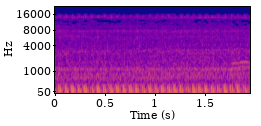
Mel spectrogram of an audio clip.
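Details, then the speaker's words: Honda Beat scooter, owner complaining of excessive noise: engine run with parts removed to check for noise underneath; quick, even low putter with steady beats, no rattle or knock; normal idle, engine bottom end has no problem. ">> yan so finally walang problema yung engine natin dito mga boss ilalim"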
